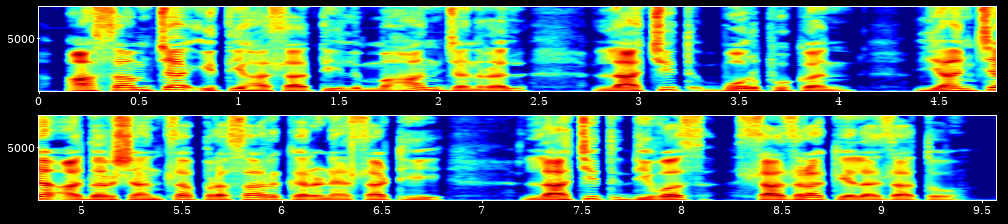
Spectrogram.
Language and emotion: Marathi, neutral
